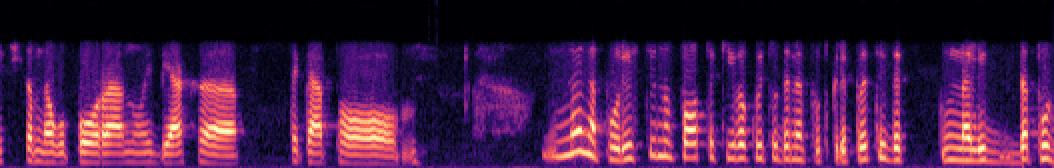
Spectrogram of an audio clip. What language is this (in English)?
Bulgarian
